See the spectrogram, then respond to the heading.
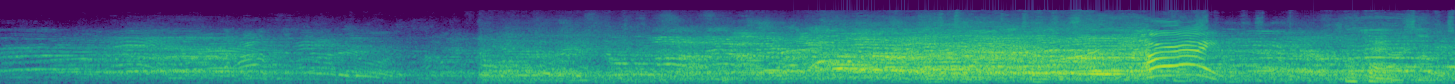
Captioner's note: Republicans yell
